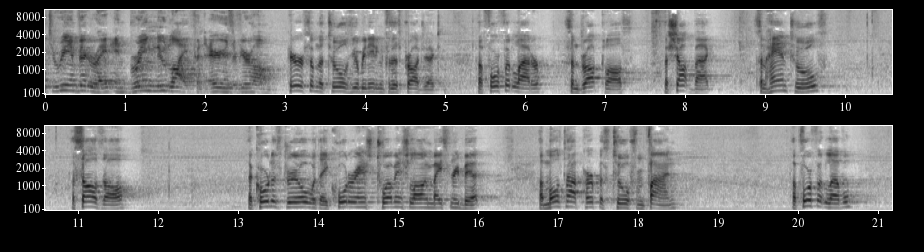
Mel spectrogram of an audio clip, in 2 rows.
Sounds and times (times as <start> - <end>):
Speech: 0.0 - 9.9, 10.9 - 11.8, 13.1 - 16.2, 16.8 - 18.6, 19.9 - 20.9.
